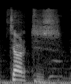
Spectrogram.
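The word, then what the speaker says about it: CHVRCHES: Desde Glasgow, en el Reino Unido, llegan, a ver, yo digo Churches, ¿vale? Pero esa U que yo pronuncio es una V. Y además creo que se pronuncia Churches.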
